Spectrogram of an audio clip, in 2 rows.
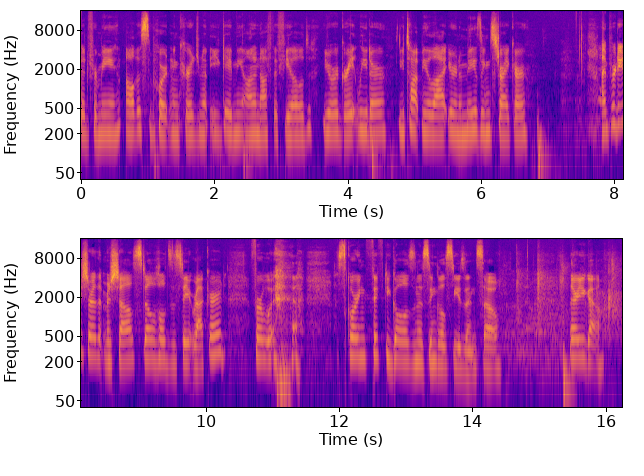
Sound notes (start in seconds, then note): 10.9 laughs; 15.6 applause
